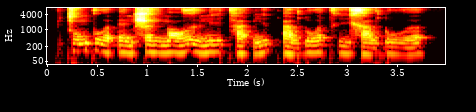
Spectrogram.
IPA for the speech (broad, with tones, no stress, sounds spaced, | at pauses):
c u˧˥ m k u˨˩˦ ə̯ ʔ e˨˩˨ ŋ ʂ ə˨˩ j n ɔ˨˩˦ ɣ ɨ˨˩˨ n i˧˥ t̪ʰ a˨˩ t̚ ŋ i˦˥ p̚ ʔ a˨˩˨ w ɗ u˧˥ ə̯ t̪ʰ i˨˩ x a˨˩ w ɗ u˨˩˨ ə̯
